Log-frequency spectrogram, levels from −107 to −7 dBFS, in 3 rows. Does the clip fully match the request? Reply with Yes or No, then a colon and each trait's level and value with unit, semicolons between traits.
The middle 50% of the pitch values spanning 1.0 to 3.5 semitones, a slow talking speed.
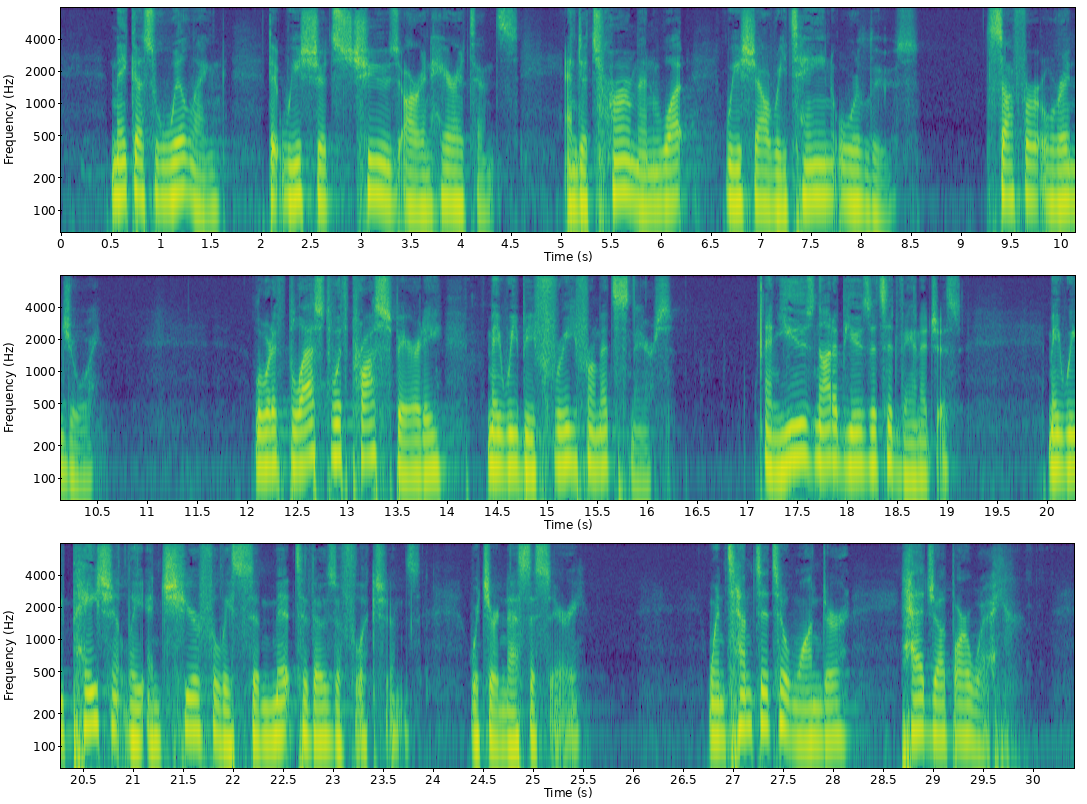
Yes: average, 3.0 semitones; slow, 115 wpm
